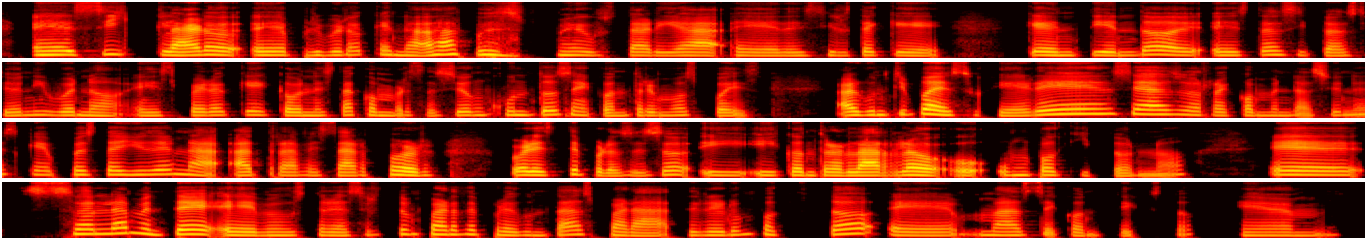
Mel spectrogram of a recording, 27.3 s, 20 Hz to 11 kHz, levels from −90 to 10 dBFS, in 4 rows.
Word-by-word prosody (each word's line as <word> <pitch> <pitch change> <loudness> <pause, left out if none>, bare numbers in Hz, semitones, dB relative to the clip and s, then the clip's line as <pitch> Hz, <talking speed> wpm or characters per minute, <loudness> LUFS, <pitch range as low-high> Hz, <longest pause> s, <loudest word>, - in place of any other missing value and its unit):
Eh, 225 0 +5
sí, 255 +4 -3
claro. 210 +1 +6
Eh, 210 0 +2
primero 210 +2 -3
que 230 -1 -2
nada, 240 +6 +4
pues 225 -7 +1
me 210 -1 -1
gustaría, 190 -1 0
eh, 185 -2 -3
decirte 185 +2 -5
que 185 -3 -4 0.4
que 210 -1 +3
entiendo 195 +2 -1 0.3
esta 200 +3 -2
situación 190 -2 -5
y, 220 - -4
bueno, 200 -3 -2
espero 195 +2 -4
que 215 -1 -4
con 185 -1 0
esta 195 +3 -4
conversación 200 0 -4
juntos 225 +2 -1
encontremos, 190 +1 -4
pues, 180 0 -5 0.3
algún 210 +2 +3
tipo 250 +5 +2
de 240 - +8
sugerencias 255 - +3
o 220 -2 -1
recomendaciones 195 +5 -6
que, 230 -2 -6
pues, 235 -1 -3
te 235 - 0
ayuden 245 +2 0
a 210 - +3
a - - 0
atravesar 190 0 -3
por 205 -3 +4 0.3
por 215 - +6
este 210 +5 +1
proceso 195 +4 -2
y 195 -1 -3
y 200 - -2
controlarlo 190 0 +5
u - - 0
un 210 0 -2
poquito, 200 - -4
¿no? 90 +1 -7 0.4
Eh, 225 - +4
solamente, 275 -6 +3
eh, - - +1
me 195 0 -1
gustaría 195 -1 -4
hacerte 220 +7 -6
un 265 - -5
par 250 -1 +3
de 255 - -1
preguntas 210 +2 -3
para 180 -5 -1
tener 200 +1 -2
un 250 +4 -5
poquito, 265 +5 -1
eh, 190 -2 -2
más 210 -3 -2
de - - -5
contexto. 250 - -10 0.2
Em, 190 +2 -5
205 Hz, 155 wpm, -24 LUFS, 190-230 Hz, 0.4 s, de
